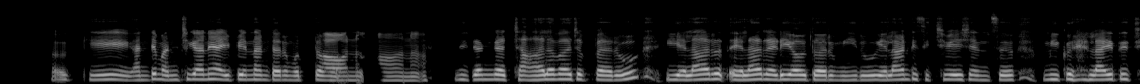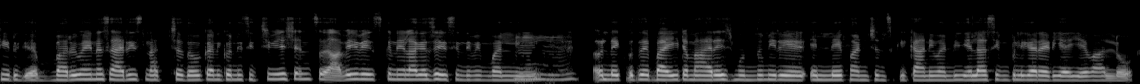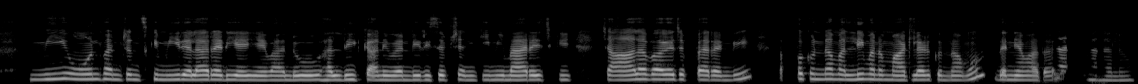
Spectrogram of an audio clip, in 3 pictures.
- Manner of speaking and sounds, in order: other background noise; in English: "రెడీ"; in English: "సిట్యుయేషన్స్"; in English: "సారీస్"; in English: "సిట్యుయేషన్స్"; in English: "మ్యారేజ్"; in English: "ఫంక్షన్స్‌కి"; in English: "సింపుల్‌గా రెడీ"; in English: "ఓన్ ఫంక్షన్స్‌కి"; in English: "రెడీ"; in Hindi: "హల్దీ"; in English: "రిసెప్షన్‌కి"; in English: "మ్యారేజ్‌కి"
- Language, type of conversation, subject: Telugu, podcast, వివాహ వేడుకల కోసం మీరు ఎలా సిద్ధమవుతారు?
